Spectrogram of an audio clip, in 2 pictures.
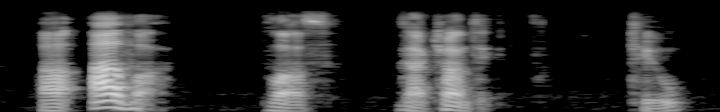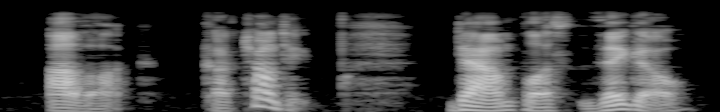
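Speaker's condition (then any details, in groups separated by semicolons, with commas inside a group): No condition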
